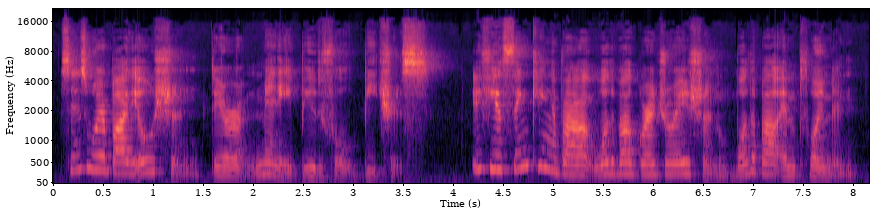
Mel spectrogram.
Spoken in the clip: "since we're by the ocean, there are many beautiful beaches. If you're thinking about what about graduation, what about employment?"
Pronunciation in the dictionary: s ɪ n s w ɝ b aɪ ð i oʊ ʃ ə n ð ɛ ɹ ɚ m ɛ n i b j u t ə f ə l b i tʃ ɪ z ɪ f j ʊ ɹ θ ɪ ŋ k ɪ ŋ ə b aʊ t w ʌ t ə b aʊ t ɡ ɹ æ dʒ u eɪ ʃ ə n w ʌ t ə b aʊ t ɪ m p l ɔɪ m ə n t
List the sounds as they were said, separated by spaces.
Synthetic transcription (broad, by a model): s ɪ n s w ɝ b aɪ ð i oʊ ʃ ə n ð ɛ ɹ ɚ m ɛ n i b j u t ə f ə l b i tʃ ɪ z ɪ f j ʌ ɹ θ ɪ ŋ k ɪ ŋ ə b aʊ t w ʌ t ə b aʊ t ɡ ɹ æ dʒ u eɪ ʃ ə n w ʌ t ə b aʊ t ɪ m p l ɔɪ m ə n t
